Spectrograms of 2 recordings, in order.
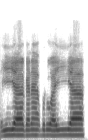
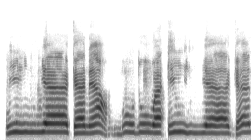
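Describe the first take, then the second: First: The doubled consonants are skipped, read as single. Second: The doubled consonants are held, clearly lengthened. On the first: The speaker calls it wrong. "Ramai yang baca ... salah lah tu" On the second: The speaker calls it right. "pastikan kita matikan dia"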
